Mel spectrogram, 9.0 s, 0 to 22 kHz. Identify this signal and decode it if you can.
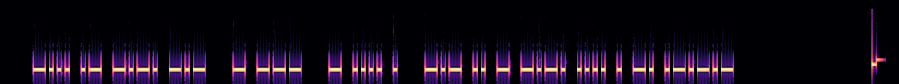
Morse code, heard as a keyed tone, about 29 wpm, 700 Hz. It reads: BACK TO THE KITCHEN.
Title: Sentences from Top 1400 Words 30wpm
